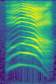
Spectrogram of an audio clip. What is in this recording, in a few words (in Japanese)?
"うわっ", ミス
